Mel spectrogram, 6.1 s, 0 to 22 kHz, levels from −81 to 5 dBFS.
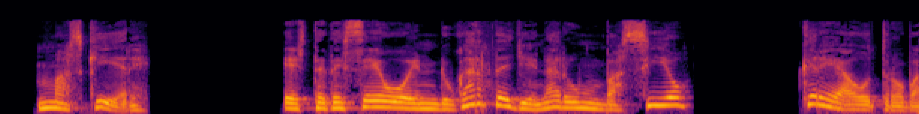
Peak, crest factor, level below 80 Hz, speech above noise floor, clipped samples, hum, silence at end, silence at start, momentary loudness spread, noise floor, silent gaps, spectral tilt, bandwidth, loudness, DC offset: -2 dBFS; 16 dB; -52 dBFS; over 74 dB; under 0.1%; none; 0 s; 0.25 s; 6 LU; under -90 dBFS; 1.01-1.87 s, 4.63-5.32 s; -6 dB/octave; 11.5 kHz; -17 LUFS; under 0.1%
